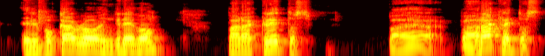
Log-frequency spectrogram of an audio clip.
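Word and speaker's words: παράκλητος: Parácletos, de hecho es porque lleva acento en la A, parácletos.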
